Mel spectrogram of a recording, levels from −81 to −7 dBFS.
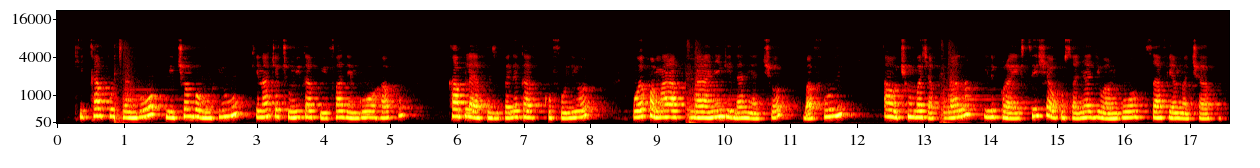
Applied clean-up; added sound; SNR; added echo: neural separator model SepFormer DNS4.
